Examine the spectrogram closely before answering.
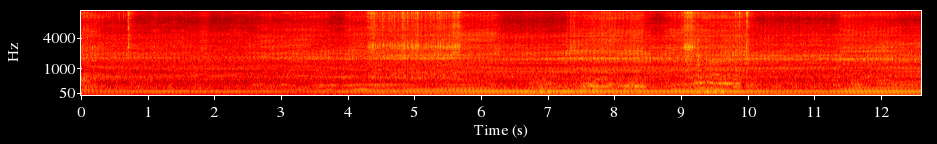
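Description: Electric straight-knife cloth-cutting machine running steadily, its motor humming as the upright reciprocating blade cuts through a stack of T-shirt fabric layers. The sound grows a little louder about a third of the way in.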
